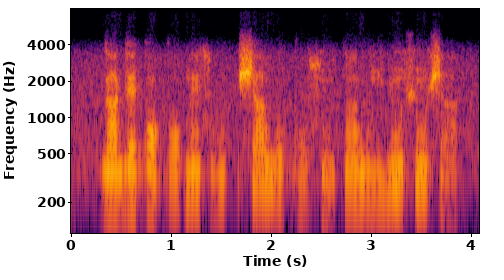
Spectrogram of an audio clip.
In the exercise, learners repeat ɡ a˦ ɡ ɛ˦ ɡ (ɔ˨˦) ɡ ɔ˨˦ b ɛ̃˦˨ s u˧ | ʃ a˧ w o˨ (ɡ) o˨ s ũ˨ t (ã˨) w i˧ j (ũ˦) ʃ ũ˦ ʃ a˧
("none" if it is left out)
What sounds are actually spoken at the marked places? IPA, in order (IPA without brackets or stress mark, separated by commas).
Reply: ɔ˦˨, ɡ, ã˨˦, ũ˦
